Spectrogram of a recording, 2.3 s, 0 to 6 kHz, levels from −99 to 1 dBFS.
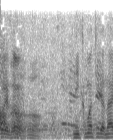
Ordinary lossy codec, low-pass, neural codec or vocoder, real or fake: none; 5.4 kHz; none; real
